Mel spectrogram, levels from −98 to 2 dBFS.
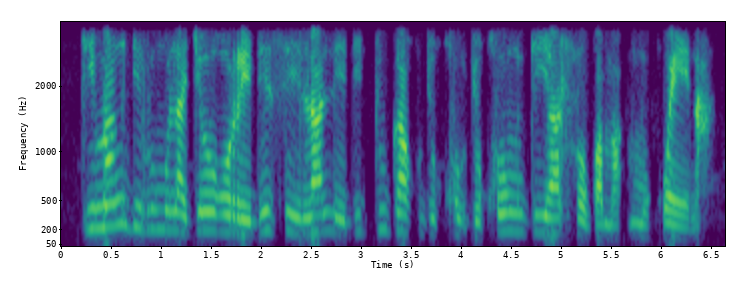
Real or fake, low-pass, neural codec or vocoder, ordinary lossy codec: real; 3.6 kHz; none; none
